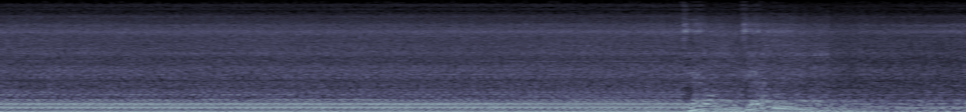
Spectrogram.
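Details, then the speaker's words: Weber carburetor first start after replacing top-plate gaskets and O-rings (fuel was leaking) and resetting the float level to factory spec, air filter off: the engine starts right up and settles into a steady, even idle with no misses or knocks. "and then trying to start it up see if it needs any adjustments start right up"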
